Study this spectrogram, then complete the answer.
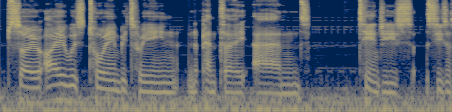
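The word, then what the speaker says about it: Nepenthe: They pronounced the planet Nepenth in the episode.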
